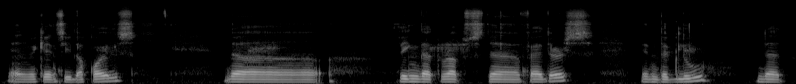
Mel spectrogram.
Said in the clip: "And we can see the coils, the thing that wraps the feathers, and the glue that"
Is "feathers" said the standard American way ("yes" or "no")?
no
